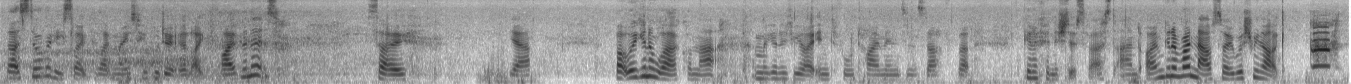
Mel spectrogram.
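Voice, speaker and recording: A young woman chatting casually and excitably in a vlog, peppering her talk with informal filler. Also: mid-range voice, normal speed, background noise. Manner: excitable and informal, frequent "like" and "oh my God". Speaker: vlogger.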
